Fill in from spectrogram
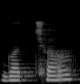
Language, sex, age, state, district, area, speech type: Odia, female, 18-30, Odisha, Kendujhar, urban, read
